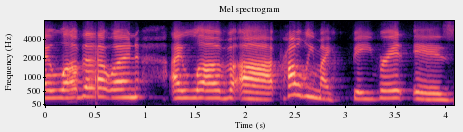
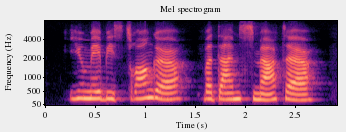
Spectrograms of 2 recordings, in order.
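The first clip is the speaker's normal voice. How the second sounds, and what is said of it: Character voice with put-on accent. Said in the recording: “you could just drop into ... the accent”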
